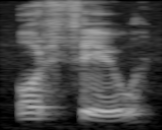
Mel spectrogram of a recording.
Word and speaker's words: Orfeo: Here we get Sir Orfeo, which rhymes with treu here, but for the rest of the poem he's called Orfeo. Here, I think this is just to rhyme with treu.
